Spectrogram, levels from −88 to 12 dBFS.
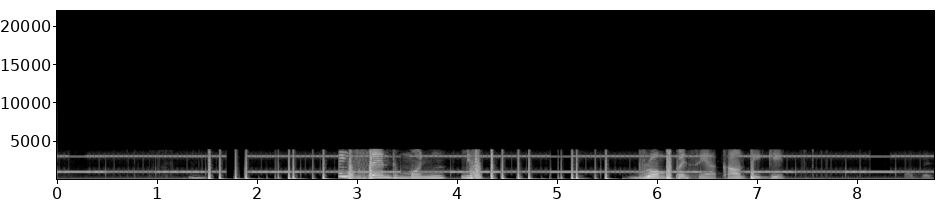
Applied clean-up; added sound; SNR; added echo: none; Alarm + Alarm; 14 dB; none.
